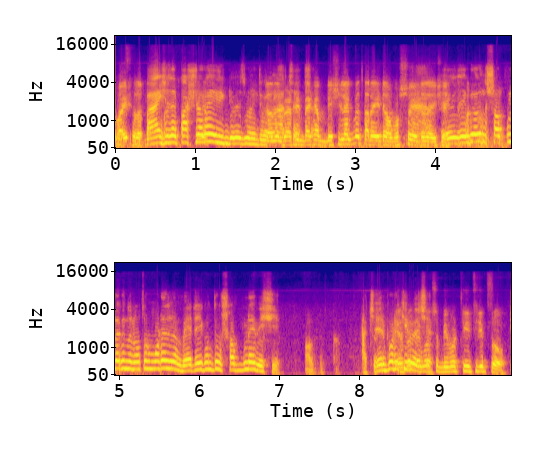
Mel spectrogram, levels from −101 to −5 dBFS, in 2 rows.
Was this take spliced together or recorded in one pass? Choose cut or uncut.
uncut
